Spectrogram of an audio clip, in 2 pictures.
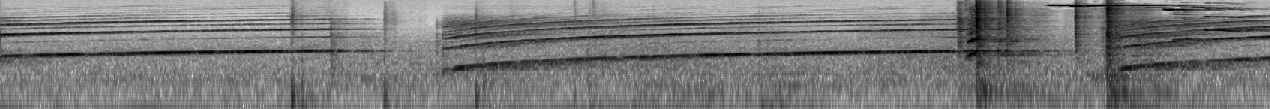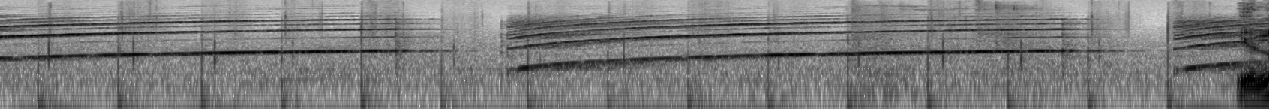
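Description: An alarm in the video game Life Is Strange, repeating a rising electronic whoop roughly every four seconds, loud and steady, with a sharp metallic clank midway and no talk.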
